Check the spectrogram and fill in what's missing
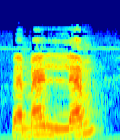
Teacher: So the lam shadda is idgham without any gunna. So don't read the noon.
